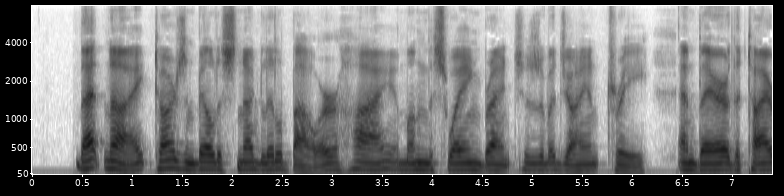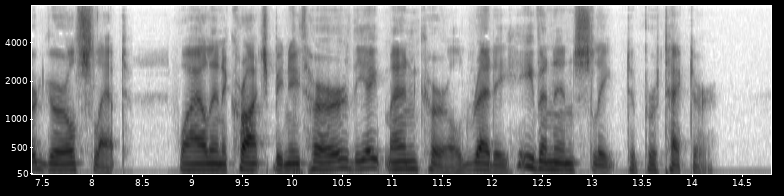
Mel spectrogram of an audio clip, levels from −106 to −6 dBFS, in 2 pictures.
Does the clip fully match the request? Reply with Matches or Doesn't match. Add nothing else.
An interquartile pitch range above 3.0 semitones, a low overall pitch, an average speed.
Doesn't match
